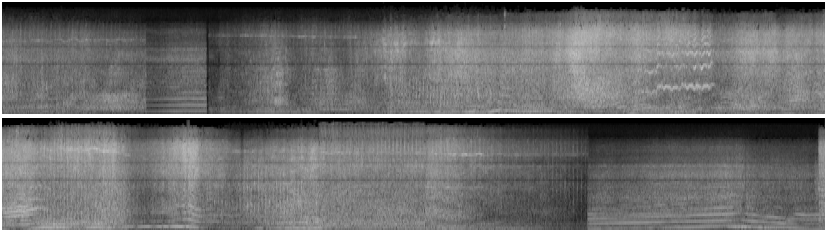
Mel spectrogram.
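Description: Film soundtrack of a Lotus Esprit sports car's engine revving hard, its pitch climbing and falling with the gears, under heavy road noise. A helicopter is mixed in at times.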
